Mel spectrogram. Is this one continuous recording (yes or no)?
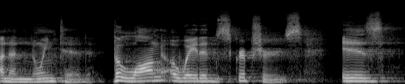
no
